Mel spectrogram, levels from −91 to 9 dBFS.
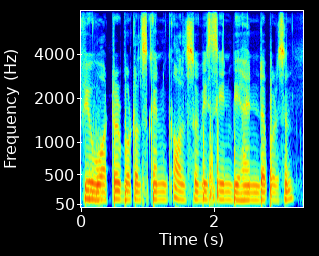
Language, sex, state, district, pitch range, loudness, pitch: English, male, Assam, Kamrup Metropolitan, 115-125 Hz, -15 LUFS, 120 Hz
